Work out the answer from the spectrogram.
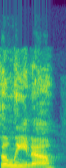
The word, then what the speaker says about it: Alina: No, that's perfect. It's Alina.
